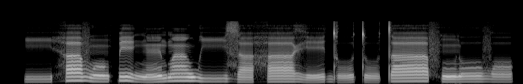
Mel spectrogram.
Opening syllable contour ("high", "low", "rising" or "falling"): low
